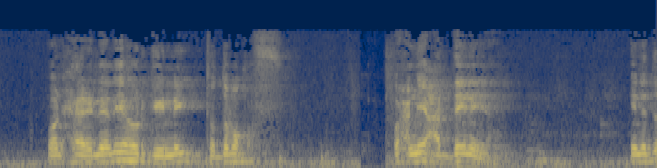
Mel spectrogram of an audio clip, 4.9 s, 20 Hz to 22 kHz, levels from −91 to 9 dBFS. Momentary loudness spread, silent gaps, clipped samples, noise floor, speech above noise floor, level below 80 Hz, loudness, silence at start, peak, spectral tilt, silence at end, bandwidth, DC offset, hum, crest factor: 21 LU; none; under 0.1%; -37 dBFS; 20 dB; -42 dBFS; -17 LUFS; 0.05 s; -2 dBFS; -5 dB/octave; 0 s; 11.5 kHz; under 0.1%; none; 18 dB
